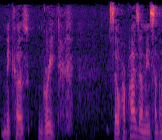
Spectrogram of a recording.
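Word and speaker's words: ἁρπάζω: Well, that word translated caught up is harpazo. And it's not spelled with a D, but it's pronounced with one because Greek. So harpazo means something like to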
